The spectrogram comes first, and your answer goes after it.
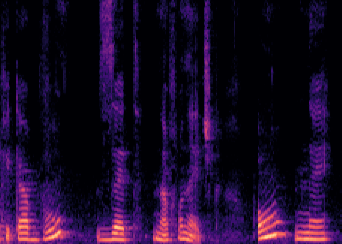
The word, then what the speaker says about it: on est: On est. Então, não tem nem o S, nem o T não se pronuncia. Então, fica on est.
